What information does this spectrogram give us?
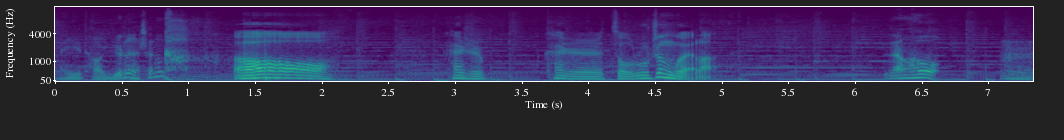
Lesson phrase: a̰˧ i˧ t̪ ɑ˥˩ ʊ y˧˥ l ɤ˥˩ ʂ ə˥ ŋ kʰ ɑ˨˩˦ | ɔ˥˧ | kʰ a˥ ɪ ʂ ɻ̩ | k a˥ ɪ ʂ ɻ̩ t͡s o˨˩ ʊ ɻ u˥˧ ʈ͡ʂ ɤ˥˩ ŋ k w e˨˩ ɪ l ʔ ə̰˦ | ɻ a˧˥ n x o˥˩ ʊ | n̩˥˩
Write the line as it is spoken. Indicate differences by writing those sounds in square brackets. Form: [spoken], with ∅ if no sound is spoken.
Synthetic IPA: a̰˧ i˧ [t̪ʰ] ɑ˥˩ ʊ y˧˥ l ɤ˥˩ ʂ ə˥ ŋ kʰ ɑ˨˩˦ | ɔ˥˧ | kʰ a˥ ɪ ʂ ɻ̩ | [kʰ] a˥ ɪ ʂ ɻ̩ t͡s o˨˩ ʊ ɻ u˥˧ ʈ͡ʂ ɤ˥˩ ŋ k w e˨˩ ɪ l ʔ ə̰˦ | ɻ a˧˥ n x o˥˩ ʊ | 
